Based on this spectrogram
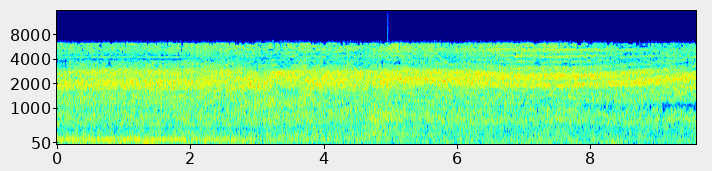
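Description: Steady loud airy roar with a strong hiss up top and no knocks or rattles; screw compressor running normally under load.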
